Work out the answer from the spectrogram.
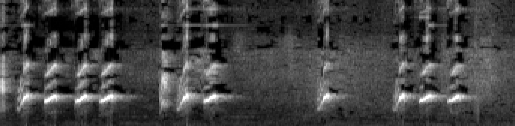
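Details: Sooty-headed bulbul singing in a white-rumped shama style: bright rising whistled notes repeated rapidly in runs of three or four, with short pauses between bursts and a quiet background.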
